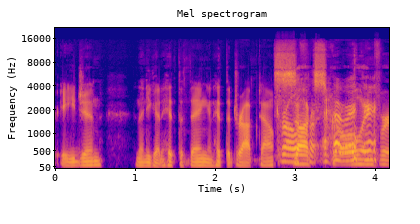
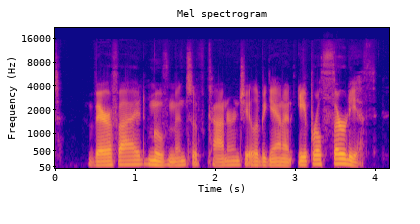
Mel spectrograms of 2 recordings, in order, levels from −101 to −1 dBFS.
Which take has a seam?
first; 1 cut; at 2.8 s

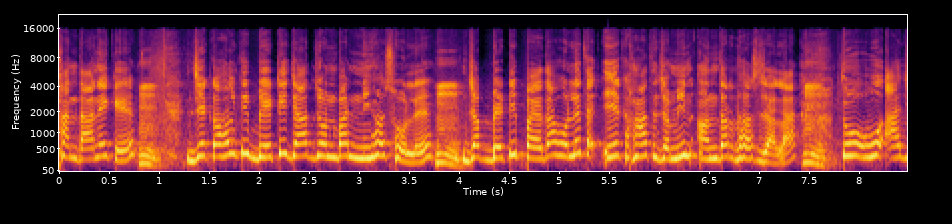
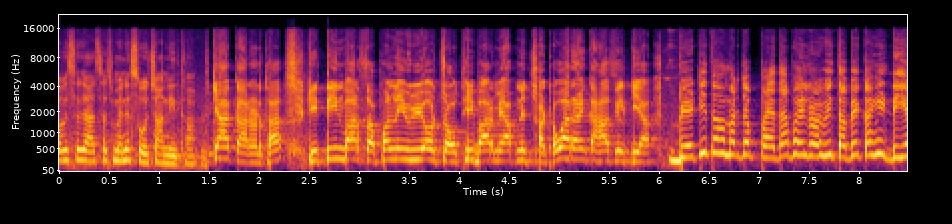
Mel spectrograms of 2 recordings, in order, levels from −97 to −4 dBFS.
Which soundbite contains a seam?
second; 2 cuts; at 1.5 s, 6.0 s

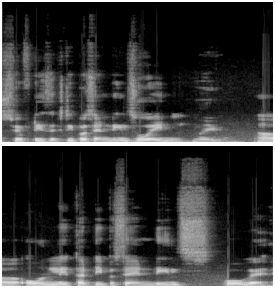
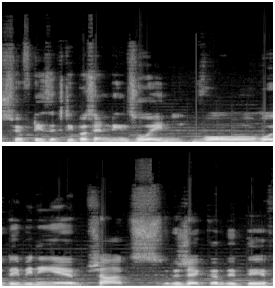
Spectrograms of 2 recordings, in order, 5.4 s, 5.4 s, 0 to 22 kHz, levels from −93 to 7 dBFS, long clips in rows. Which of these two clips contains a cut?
second; 1 cut; at 2.0 s

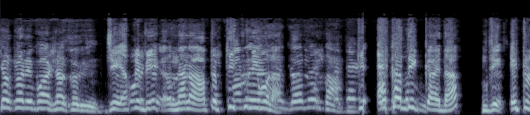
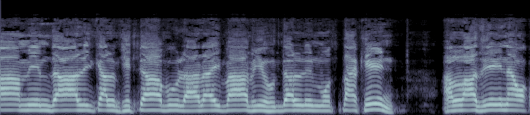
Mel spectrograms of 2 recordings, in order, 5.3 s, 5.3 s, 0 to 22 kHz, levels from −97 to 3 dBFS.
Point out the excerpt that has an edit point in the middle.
first; 1 cut; at 3.7 s

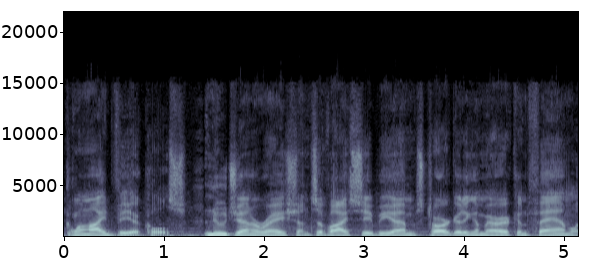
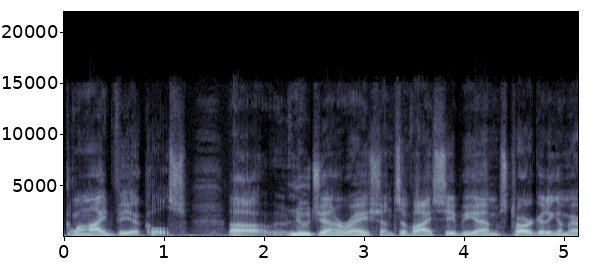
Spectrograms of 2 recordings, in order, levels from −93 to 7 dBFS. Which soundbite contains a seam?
first; 1 cut; at 1.3 s

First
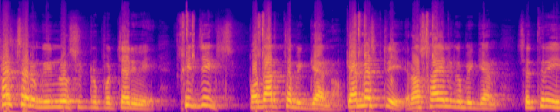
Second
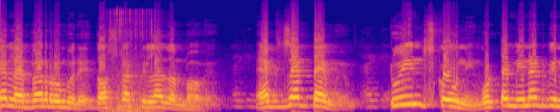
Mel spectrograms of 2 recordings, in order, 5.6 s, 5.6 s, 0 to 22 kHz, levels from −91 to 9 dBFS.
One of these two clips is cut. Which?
first; 1 cut; at 3.4 s

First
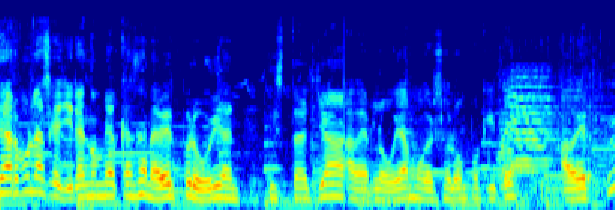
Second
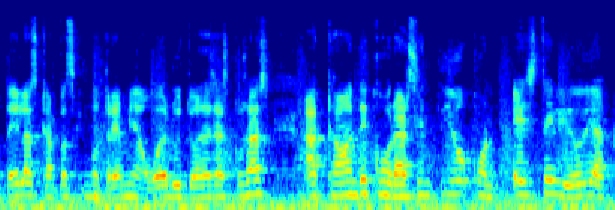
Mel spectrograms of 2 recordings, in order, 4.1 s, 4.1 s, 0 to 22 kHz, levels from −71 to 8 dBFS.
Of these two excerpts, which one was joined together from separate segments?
first; 1 cut; at 2.3 s

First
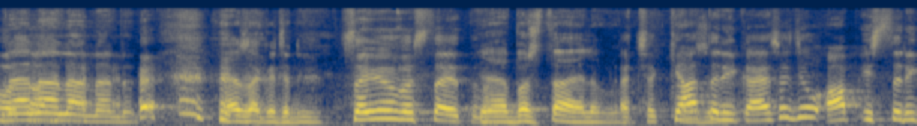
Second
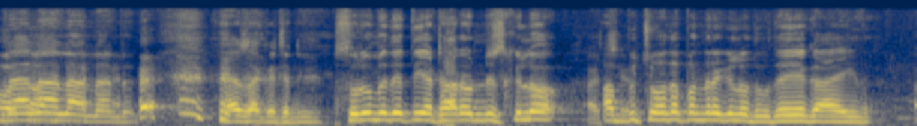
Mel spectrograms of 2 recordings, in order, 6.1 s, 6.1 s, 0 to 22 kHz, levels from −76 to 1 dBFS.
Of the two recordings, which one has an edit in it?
second; 1 cut; at 2.1 s

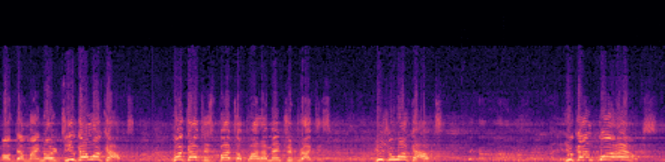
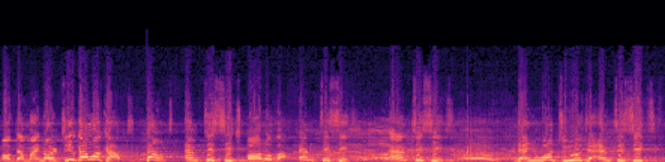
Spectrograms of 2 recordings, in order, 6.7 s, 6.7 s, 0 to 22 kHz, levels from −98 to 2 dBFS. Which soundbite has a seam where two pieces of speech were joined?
second; 1 cut; at 1.3 s

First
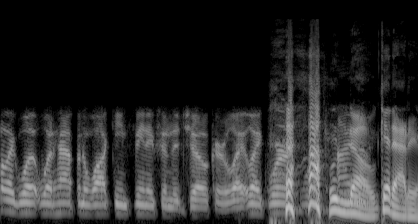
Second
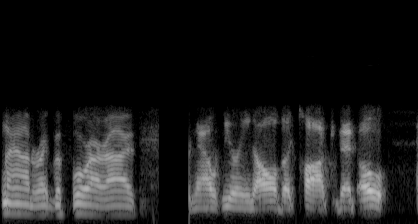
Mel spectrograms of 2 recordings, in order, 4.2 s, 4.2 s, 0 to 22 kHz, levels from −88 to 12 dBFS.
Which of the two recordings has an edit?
second; 1 cut; at 1.8 s

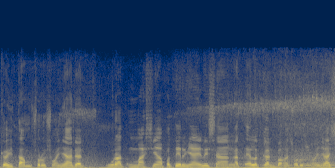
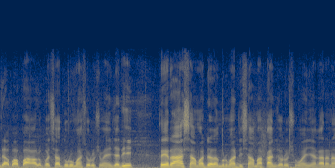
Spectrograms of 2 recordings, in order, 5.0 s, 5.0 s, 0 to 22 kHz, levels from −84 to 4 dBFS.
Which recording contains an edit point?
first; 1 cut; at 1.4 s

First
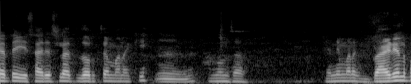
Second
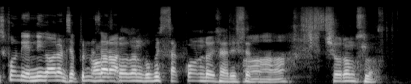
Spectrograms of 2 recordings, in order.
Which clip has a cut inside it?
second; 1 cut; at 1.2 s

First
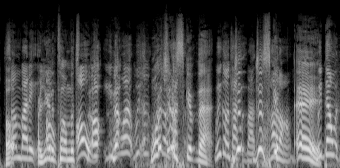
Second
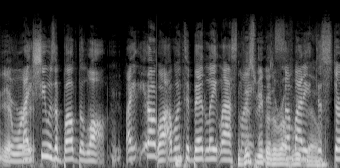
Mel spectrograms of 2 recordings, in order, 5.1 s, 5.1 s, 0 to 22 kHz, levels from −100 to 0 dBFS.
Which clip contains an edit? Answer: second; 1 cut; at 2.3 s

